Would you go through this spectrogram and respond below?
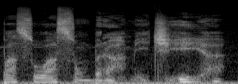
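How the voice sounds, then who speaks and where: A man with a Brazilian accent playing a nervous, obsessive madman in a gothic horror audio drama, intense and deliberate, often dropping toward a whisper. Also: lowish voice, steady tone, sharp tone, slightly rough, full character voice. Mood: nervous, insistent. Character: nervous, obsessive madman confessing murder, insisting he is sane.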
